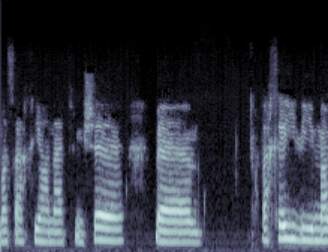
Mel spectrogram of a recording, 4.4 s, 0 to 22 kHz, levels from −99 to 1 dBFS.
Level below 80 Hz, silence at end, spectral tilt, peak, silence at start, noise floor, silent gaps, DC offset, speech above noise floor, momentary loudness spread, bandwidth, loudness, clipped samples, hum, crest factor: -62 dBFS; 0 s; -7 dB/octave; -4 dBFS; 0 s; -58 dBFS; none; under 0.1%; 39 dB; 11 LU; 9.6 kHz; -19 LUFS; under 0.1%; none; 16 dB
